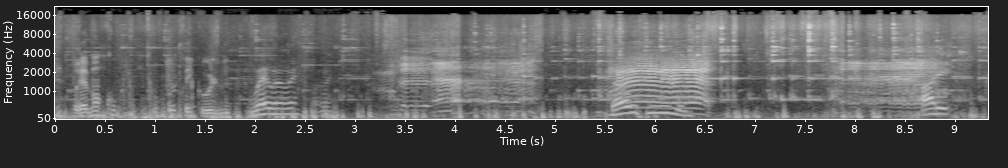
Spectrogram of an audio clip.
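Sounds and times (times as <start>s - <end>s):
speech: 0.2s - 2.6s, 5.6s - 6.8s, 8.7s - 9.1s
ewes and lambs bleating in a calm flock: 3.2s - 6.8s, 7.7s - 8.9s.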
